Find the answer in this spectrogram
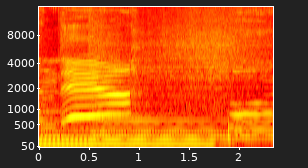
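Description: Live band music: a singing voice slides up into a held note over sustained low notes from the band, which shift to a new chord about half a second in and fade out near the end.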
